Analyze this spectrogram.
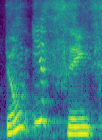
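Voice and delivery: usual speaking voice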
